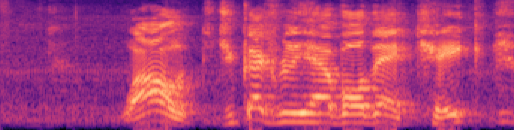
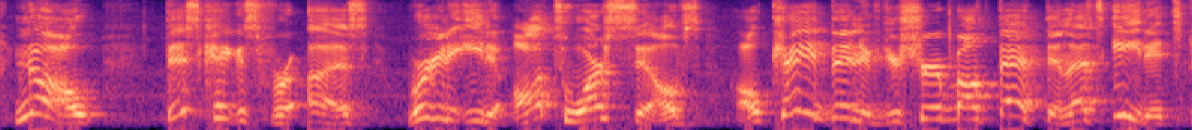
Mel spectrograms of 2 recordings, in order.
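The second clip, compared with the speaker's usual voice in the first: normal talking voice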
